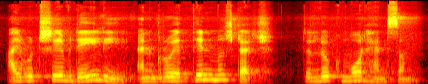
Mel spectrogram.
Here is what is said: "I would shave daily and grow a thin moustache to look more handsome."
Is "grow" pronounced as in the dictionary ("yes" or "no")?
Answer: yes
